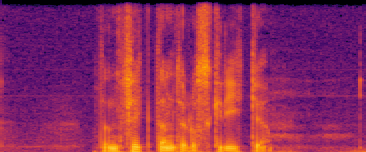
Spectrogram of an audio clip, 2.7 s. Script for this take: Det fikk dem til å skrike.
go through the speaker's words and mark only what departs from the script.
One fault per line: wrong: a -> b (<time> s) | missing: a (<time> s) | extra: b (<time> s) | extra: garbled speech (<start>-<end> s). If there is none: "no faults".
wrong: Det -> Den (0.8 s)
